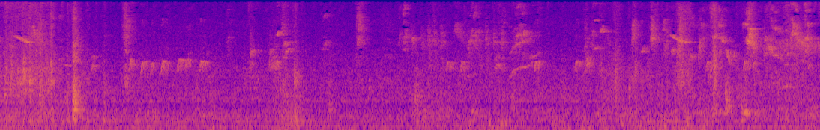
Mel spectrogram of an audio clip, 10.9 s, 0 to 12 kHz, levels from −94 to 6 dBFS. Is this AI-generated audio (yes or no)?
no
